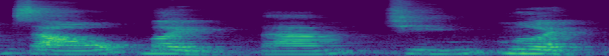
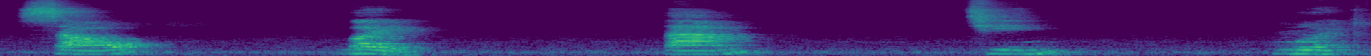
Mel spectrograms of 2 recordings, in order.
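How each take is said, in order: First: The numbers are counted at a very fast pace. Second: The numbers are counted at a faster pace.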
